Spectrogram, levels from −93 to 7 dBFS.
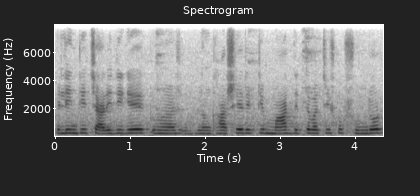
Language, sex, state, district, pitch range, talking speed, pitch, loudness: Bengali, female, West Bengal, North 24 Parganas, 230-255 Hz, 150 wpm, 245 Hz, -16 LUFS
